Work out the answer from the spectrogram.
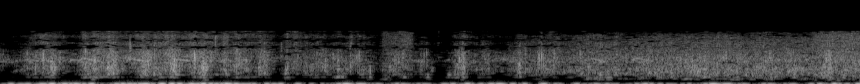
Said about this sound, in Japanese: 彼らの左手へ沿うように流れる宮川。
